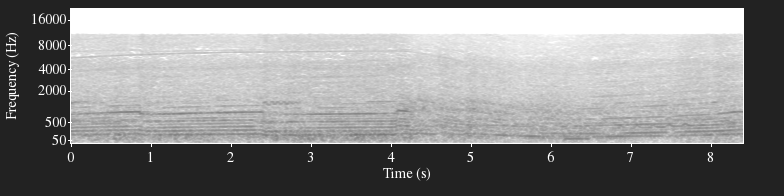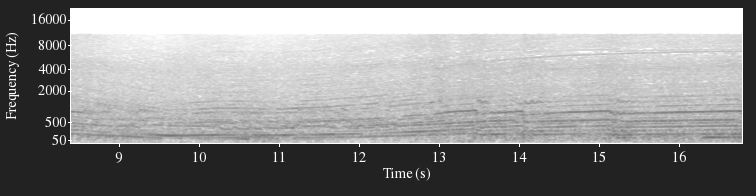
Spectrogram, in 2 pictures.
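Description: A Formula 1 car in a racing video game pulls out of the pits at the British circuit, its engine whining and climbing through repeated gear shifts. The drone is continuous, steady and fairly loud, with no talk.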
